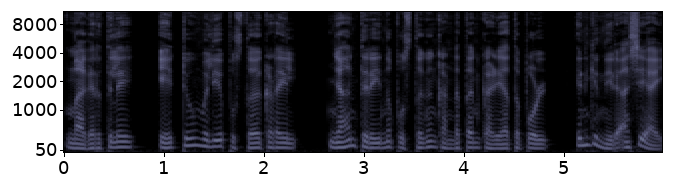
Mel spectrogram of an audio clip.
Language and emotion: Malayalam, sad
